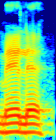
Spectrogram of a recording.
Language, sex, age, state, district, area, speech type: Kannada, male, 18-30, Karnataka, Chikkaballapur, rural, read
